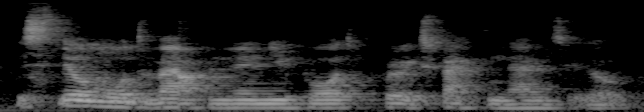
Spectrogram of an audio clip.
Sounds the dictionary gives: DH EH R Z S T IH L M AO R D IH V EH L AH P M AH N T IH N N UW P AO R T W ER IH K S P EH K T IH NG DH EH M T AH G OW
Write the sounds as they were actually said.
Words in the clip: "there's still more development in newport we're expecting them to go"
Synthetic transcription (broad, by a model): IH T S T IH L M AO D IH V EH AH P AH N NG IH N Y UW P AO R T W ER IH K S P EH K T IH NG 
